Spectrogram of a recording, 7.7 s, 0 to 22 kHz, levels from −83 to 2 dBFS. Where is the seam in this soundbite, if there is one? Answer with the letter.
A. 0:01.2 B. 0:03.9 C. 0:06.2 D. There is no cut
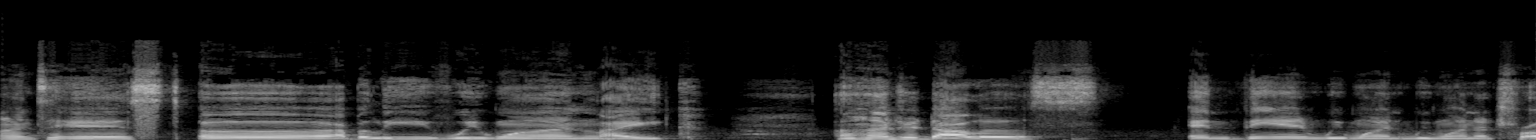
D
